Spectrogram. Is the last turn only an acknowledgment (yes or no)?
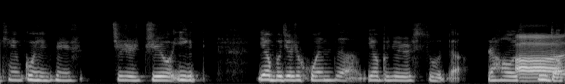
no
